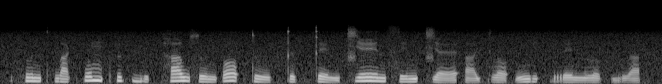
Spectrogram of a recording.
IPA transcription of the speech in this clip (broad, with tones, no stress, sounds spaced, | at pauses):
h u˧ n kʰ w a˨˩ k̚ p o˥˩ m pʰ ɯ˦˥ k̚ b i˨˩ t̚ h a˥˩ w s u˨˩ n ʔ ɔ˥˩ ʔ t uː˨˩ k̚ t ɯ˨˩ k̚ t e˨˩ n t͡ɕ eː˥˩ n s i˧ n t͡ɕ ɛː˩˦ ʔ a˩˦ j k l ɔ˨˩ ʔ ŋ i˥˩ ʔ p r e˧ n l o˨˩ k̚ b u˧ a̯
